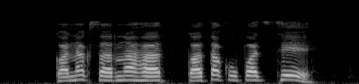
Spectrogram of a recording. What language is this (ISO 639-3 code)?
hne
